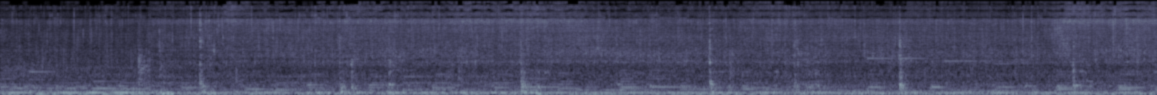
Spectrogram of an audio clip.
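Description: Shrimp sizzling and bubbling steadily in seasoned garlic butter with pepper, a continuous close frying hiss with occasional soft clicks of stirring, no voices.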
